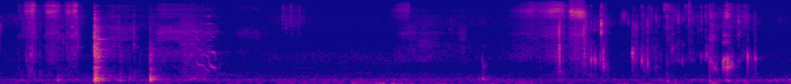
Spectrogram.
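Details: A Boston Terrier chews noisily on hard little duck-bone treats, hard to break, giving sharp crunches and softer wet smacking at uneven intervals over a low, steady hum.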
